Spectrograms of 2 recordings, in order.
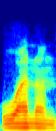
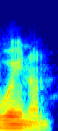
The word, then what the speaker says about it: Oenone: ওয়ানন ছিল। ঠিক আছে? ওয়াইনন ছিল, ওয়াইনন। উচ্চারণটা হলো ওয়াইনন। OENONE, ওয়াইনন।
